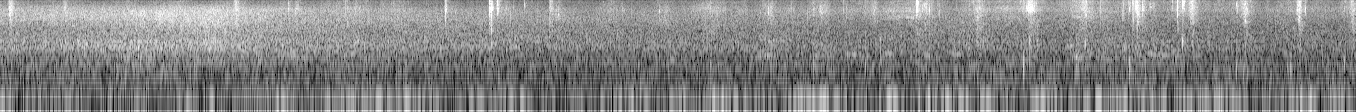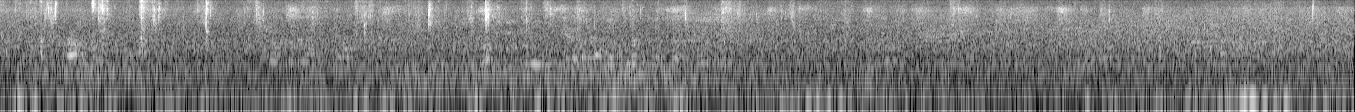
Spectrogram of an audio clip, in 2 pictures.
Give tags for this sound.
Berlin
raining
sidewalk

